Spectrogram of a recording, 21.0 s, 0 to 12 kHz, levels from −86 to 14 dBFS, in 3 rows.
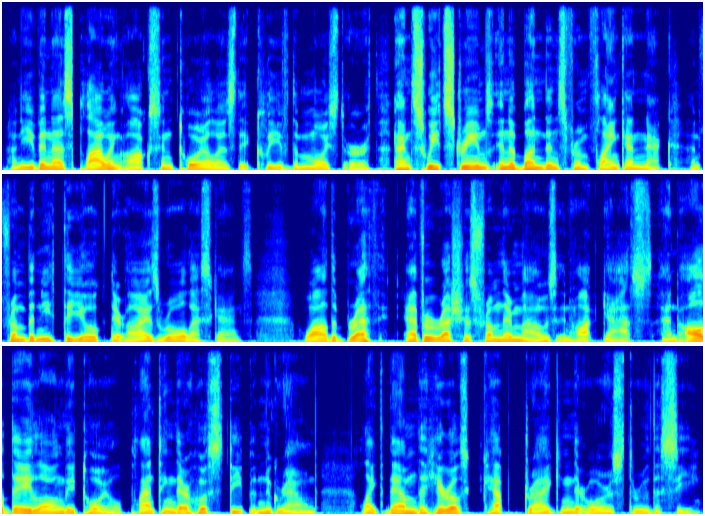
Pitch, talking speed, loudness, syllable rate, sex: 110 Hz, 185 wpm, -19 LUFS, 4.3 syllables/s, male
